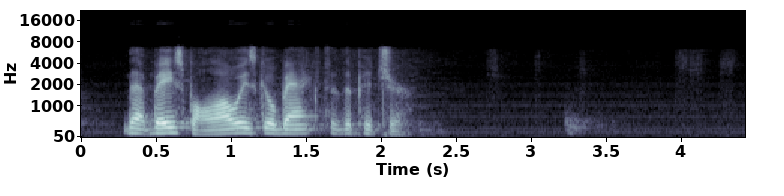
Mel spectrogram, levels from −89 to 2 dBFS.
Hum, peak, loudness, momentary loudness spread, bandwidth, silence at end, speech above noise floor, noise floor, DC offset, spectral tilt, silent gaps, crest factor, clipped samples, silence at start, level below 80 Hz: none; 0 dBFS; -19 LUFS; 13 LU; 7 kHz; 2.25 s; 44 dB; -62 dBFS; under 0.1%; -5 dB/octave; none; 22 dB; under 0.1%; 0.3 s; -64 dBFS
